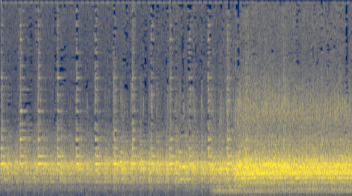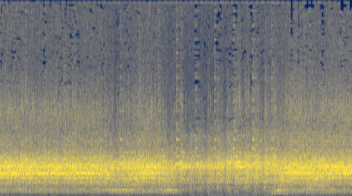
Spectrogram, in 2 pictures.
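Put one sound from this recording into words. A train rolls steadily along the tracks.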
